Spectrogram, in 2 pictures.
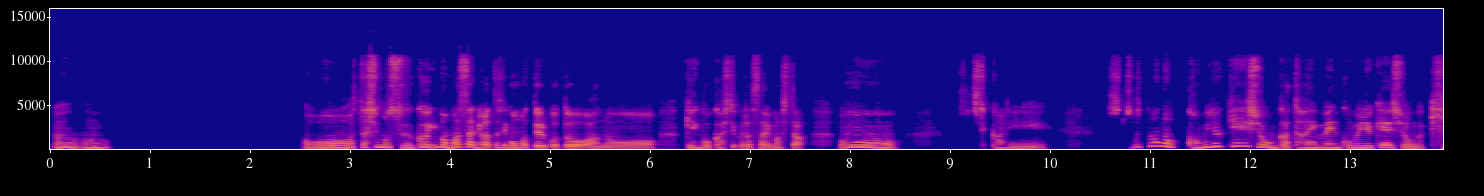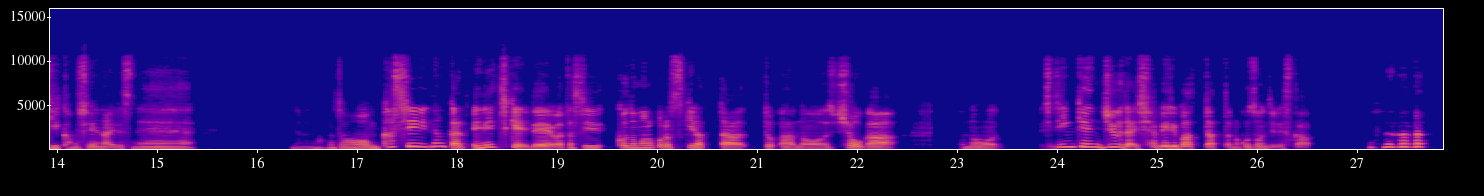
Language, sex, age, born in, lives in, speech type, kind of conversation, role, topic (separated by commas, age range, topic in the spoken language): Japanese, female, 40-44, Japan, United States, conversation, unstructured, none, 最近のスマートフォンで一番便利だと思う機能は何ですか？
